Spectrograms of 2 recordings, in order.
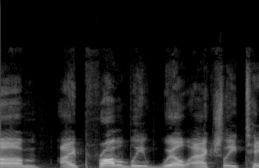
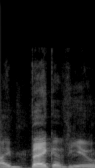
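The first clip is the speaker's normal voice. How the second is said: normal talking voice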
